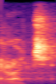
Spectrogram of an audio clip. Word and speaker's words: Roig: es Catalán se pronuncia roch roch Ah me parecía que era Catalán la la G Al final en catalán se pronuncia c Bueno tengo acá el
